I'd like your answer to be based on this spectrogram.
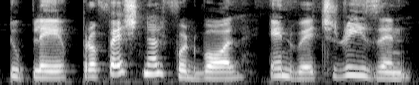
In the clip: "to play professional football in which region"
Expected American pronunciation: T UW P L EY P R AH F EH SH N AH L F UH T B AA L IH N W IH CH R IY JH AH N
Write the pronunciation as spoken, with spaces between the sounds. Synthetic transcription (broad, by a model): T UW P L EY P R AH F EH SH N AH L F UH T B AA L IH N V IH CH R IY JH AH N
